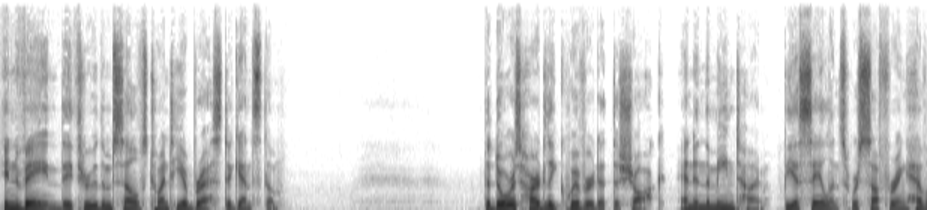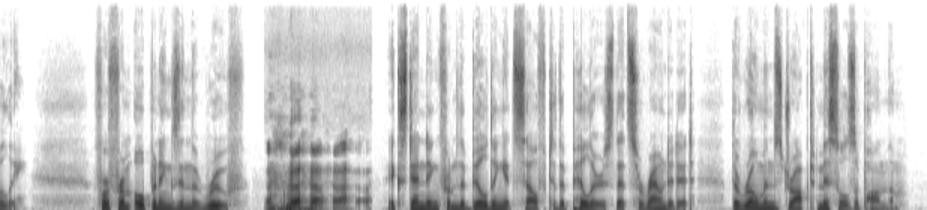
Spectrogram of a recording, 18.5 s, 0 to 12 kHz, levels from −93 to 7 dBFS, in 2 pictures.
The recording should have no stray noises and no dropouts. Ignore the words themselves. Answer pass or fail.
fail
